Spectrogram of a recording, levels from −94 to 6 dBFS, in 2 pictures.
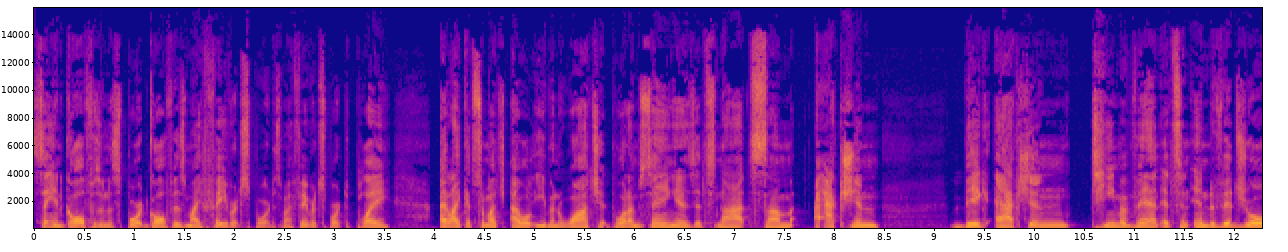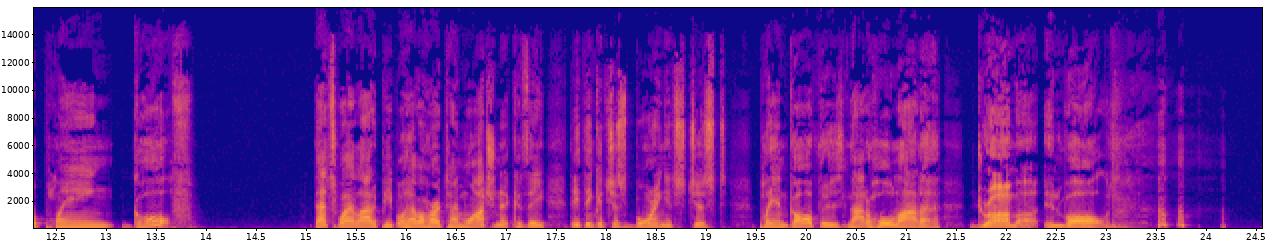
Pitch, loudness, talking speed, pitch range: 170 Hz, -22 LUFS, 185 wpm, 145-190 Hz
